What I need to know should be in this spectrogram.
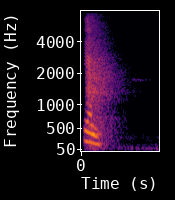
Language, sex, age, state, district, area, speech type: Bodo, female, 60+, Assam, Kokrajhar, rural, read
